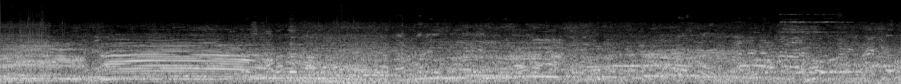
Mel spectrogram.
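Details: Lowing of Friesian and crossbred bull calves at the Raniganj haat livestock market, 28 August 2024. A strong moo sounds early, then softer bovine calls follow beneath loud market talk and bargaining voices.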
